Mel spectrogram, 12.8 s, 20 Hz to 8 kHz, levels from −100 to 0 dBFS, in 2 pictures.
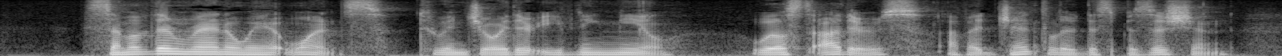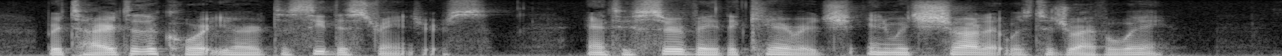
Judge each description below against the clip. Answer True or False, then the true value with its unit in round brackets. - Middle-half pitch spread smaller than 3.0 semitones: True (2.5 semitones)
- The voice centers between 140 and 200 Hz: False (105 Hz)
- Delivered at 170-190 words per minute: True (180 wpm)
